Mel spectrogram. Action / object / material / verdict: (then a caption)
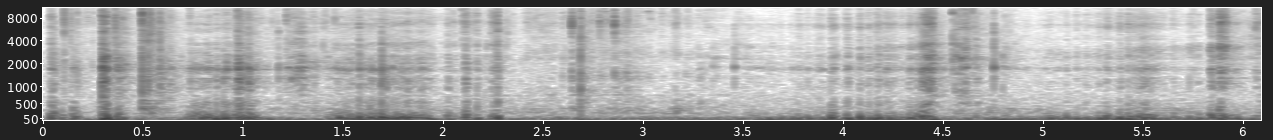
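scrape / bar of soap shaved with a metal blade / soap / none. A metal utility-knife blade shaves a solid oval blue bar of soap, now smoother, into curly flakes. Short, dry scraping and crinkling strokes repeat over a soft low rumble, with brighter crisp bursts on the sharper cuts.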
